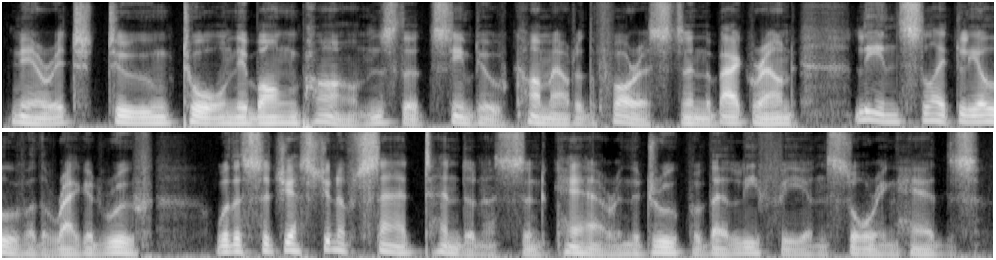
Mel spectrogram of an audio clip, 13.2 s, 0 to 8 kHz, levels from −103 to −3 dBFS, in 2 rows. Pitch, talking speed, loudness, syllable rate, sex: 90 Hz, 185 wpm, -22 LUFS, 4.5 syllables/s, male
